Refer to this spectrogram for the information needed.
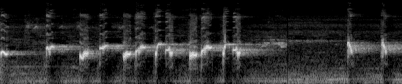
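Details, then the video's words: Yellow-vented bulbul in a long, rapid fighting song used to goad other bulbuls into singing: sharp slurred chirps, some rising and some dropping, spaced about half a second apart, then a short pause and two final notes. "TRUCUKAN GACOR TARUNG ROPEL PANJANG PANCINGAN TRUCUKAN Agar Bunyi Jadikan Burung TRUCUK GACOR EMOSI"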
